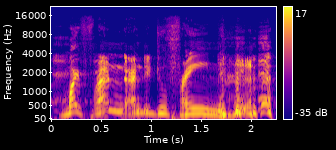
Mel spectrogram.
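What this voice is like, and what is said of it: Imitates another person's voice. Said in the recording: “I can only read that book as Morgan Freeman”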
